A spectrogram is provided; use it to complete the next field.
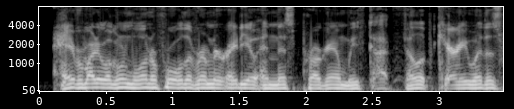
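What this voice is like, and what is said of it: Slightly hoarse voice. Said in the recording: “I'm a little hoarse”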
